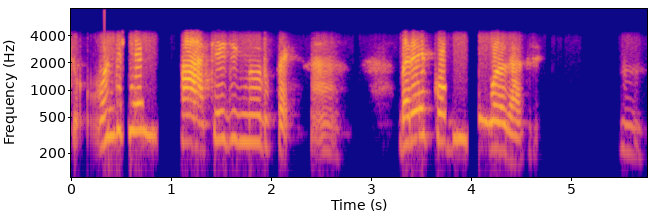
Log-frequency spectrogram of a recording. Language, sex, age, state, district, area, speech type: Kannada, male, 18-30, Karnataka, Shimoga, rural, conversation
